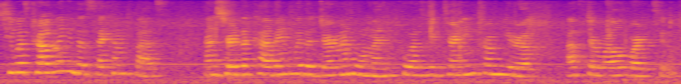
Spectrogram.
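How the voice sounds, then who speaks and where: Talking at a fairly quick pace in a high pitch, a woman is heard with audible room echo and noticeable background noise. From Mexico. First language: Spanish. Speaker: artist and researcher giving a talk. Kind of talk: public talk. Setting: library talk with audience.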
